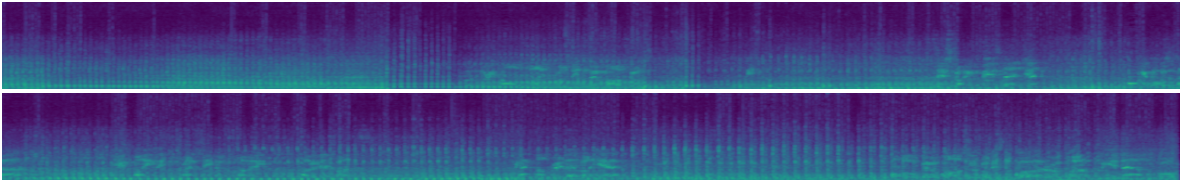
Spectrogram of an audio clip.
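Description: Old tractor engines chug and putter close by.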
